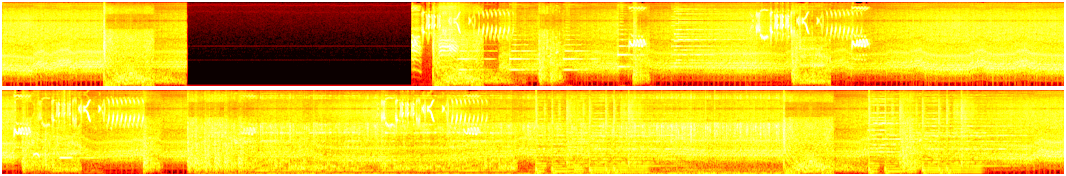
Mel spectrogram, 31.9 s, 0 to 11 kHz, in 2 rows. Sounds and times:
Music: 6.8 - 11.4, 22.8 - 26.6, 28.9 - 31.8.

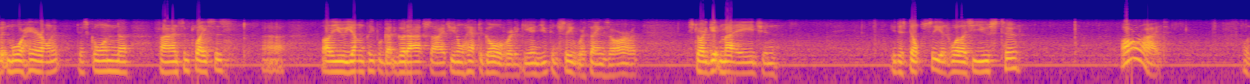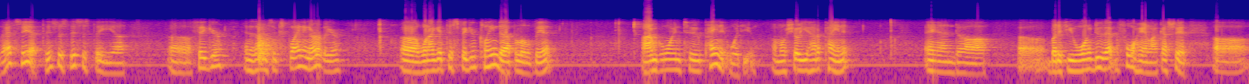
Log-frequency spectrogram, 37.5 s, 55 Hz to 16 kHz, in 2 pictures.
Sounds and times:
Speech: 0.0 - 9.6, 10.3 - 11.8, 13.4 - 15.4, 16.8 - 17.6, 18.6 - 20.7, 21.3 - 24.0, 24.7 - 27.1, 28.3 - 31.6, 32.6 - 37.4.

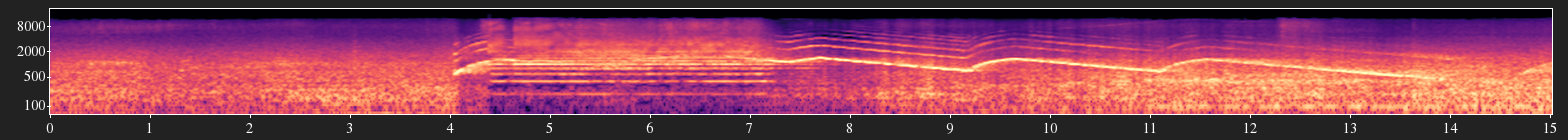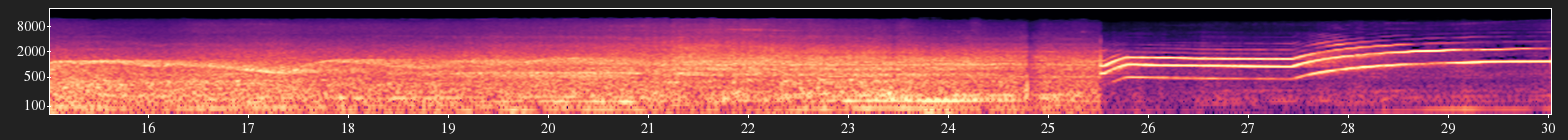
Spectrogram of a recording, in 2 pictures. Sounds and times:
Car: 0.0 - 4.2, 18.0 - 25.7
Accelerating, revving, vroom: 18.9 - 24.8.

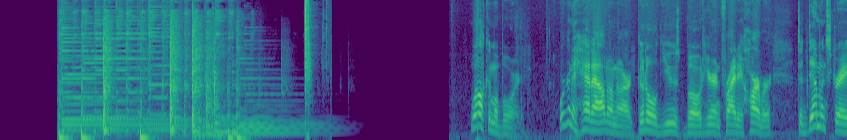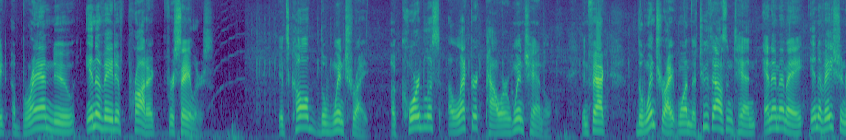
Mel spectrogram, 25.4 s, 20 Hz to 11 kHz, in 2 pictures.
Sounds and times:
Music: 0.9 - 5.4
Speech: 7.1 - 15.9, 16.9 - 25.4.

